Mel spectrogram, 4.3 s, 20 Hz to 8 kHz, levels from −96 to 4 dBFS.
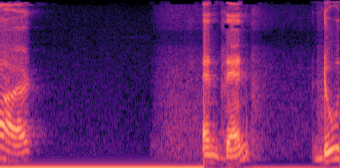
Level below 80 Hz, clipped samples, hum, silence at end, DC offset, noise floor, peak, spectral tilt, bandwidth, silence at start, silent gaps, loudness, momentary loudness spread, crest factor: -50 dBFS; under 0.1%; none; 0 s; under 0.1%; -58 dBFS; 0 dBFS; -3 dB/octave; 8 kHz; 0 s; none; -17 LUFS; 24 LU; 18 dB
